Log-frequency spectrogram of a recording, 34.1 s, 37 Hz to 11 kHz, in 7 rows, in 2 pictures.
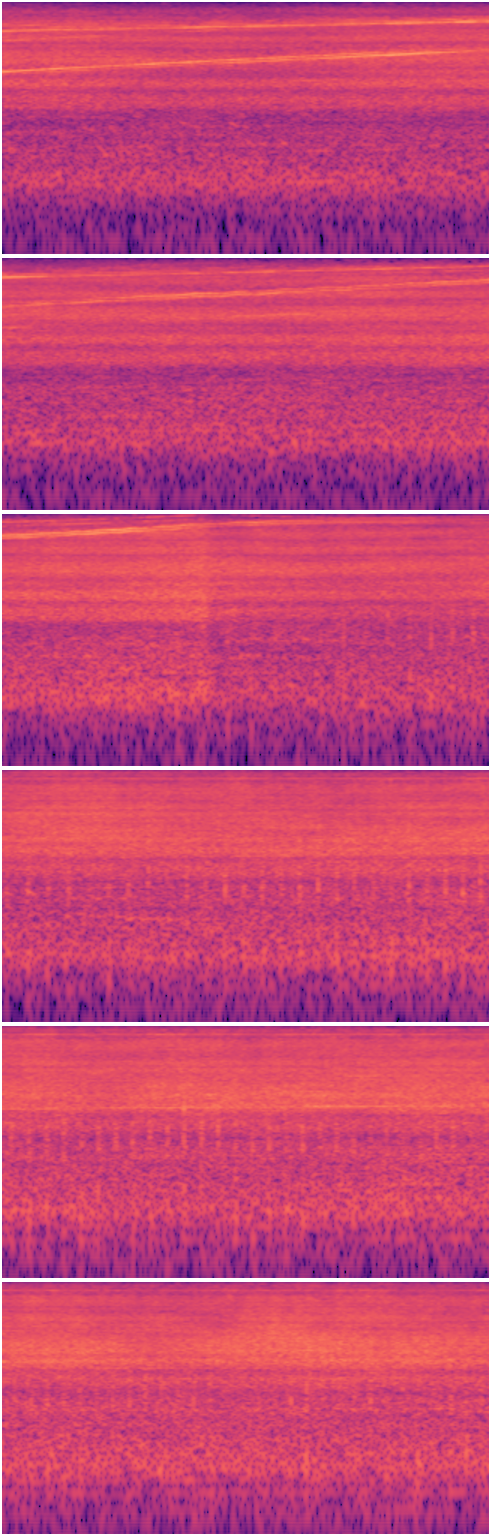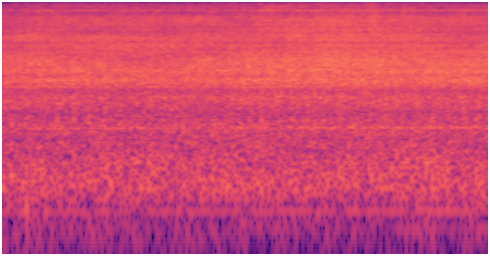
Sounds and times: Helicopter: 0.0s - 34.0s.

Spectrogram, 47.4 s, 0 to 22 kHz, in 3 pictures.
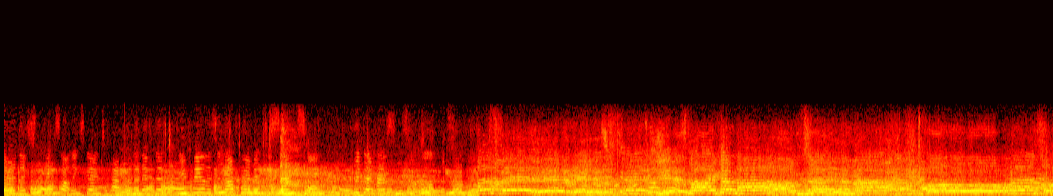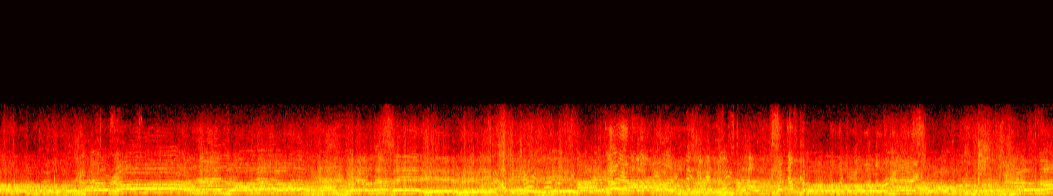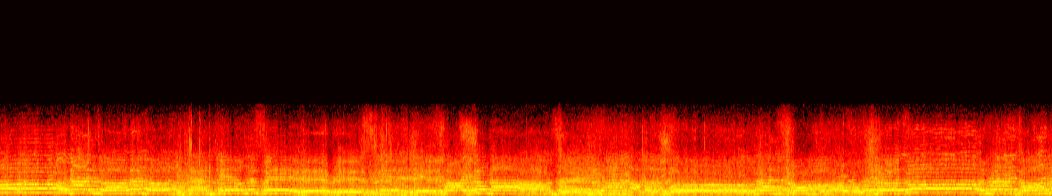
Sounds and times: Outside, urban or manmade: 0.0s - 47.3s
Chatter: 0.1s - 47.3s.

